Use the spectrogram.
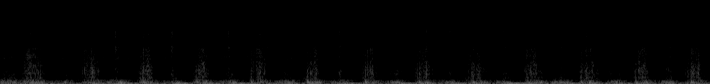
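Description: Fingertips of one hand knock and tap the body of a large, solid carved wooden bear holding a wooden fish, while the other hand steadies it. The result is a quick, steady run of soft, dull, low taps with almost no ring after each one.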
